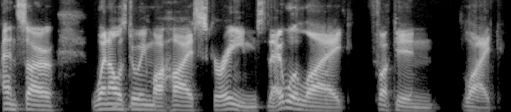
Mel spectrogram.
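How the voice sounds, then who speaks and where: A man in his thirties talks through his story in a loose, meandering way, stacking up filler words and dropping casual curses. His voice sits at an ordinary middle pitch. The recording is dry and close, with no room sound around him. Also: takes it slowly, fairly bright tone, no echo. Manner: rambling, filler-heavy, swears casually. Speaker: podcast guest, metal vocalist. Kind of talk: casual interview chat.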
